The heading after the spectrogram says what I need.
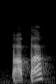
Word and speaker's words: papa: So vamos a ver primero la palabra papa, okay, Papa. versus papá. Papa. Okay, notice one has an accent. So one is papa, the first one. Segunda es papá. Papa. So they're pronounced differently.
